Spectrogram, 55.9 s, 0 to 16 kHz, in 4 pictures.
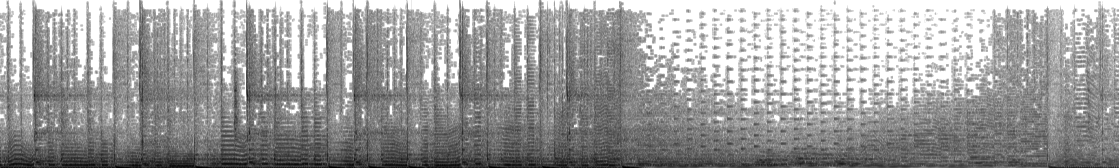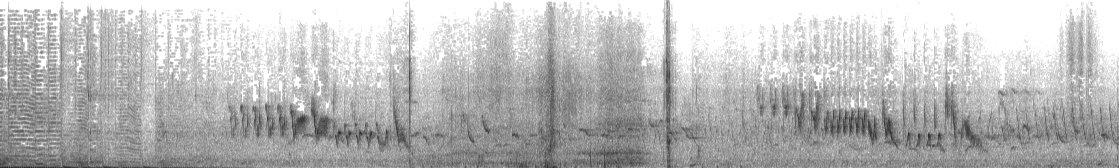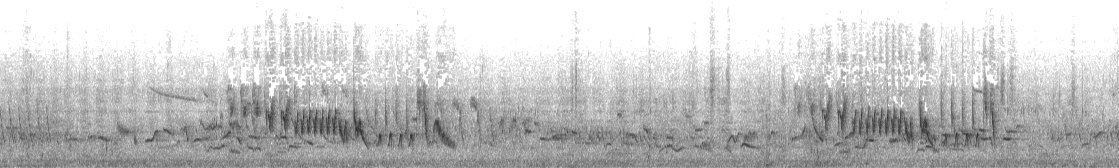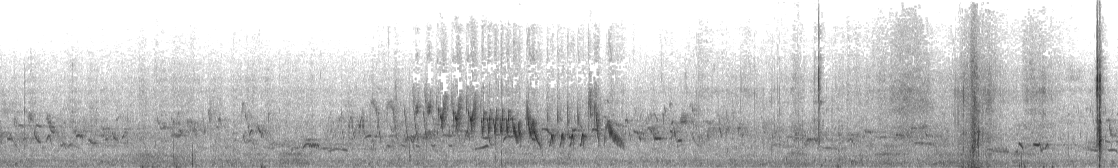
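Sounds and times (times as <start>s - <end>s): river water flowing: 0.0s - 55.9s
songbird singing: 15.9s - 55.9s.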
